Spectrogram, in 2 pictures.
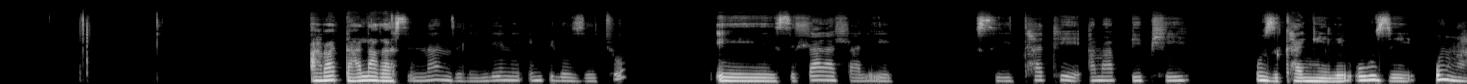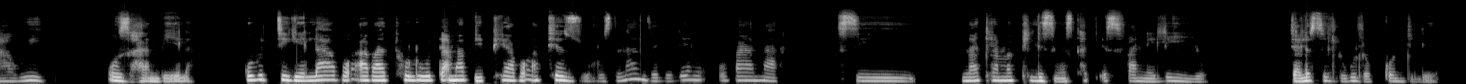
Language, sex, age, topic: North Ndebele, female, 25-35, health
